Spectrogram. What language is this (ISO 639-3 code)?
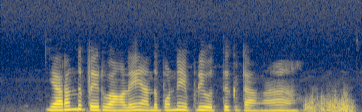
tam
